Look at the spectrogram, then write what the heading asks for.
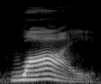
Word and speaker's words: why: The word is why. Why. And the sounds are w, I. Why. W, I. Why. You will notice that the letter Y in the word why sounds like I for ice cream.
